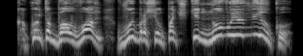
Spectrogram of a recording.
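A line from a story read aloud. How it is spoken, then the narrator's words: Shout. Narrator (Russian): крикнул он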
